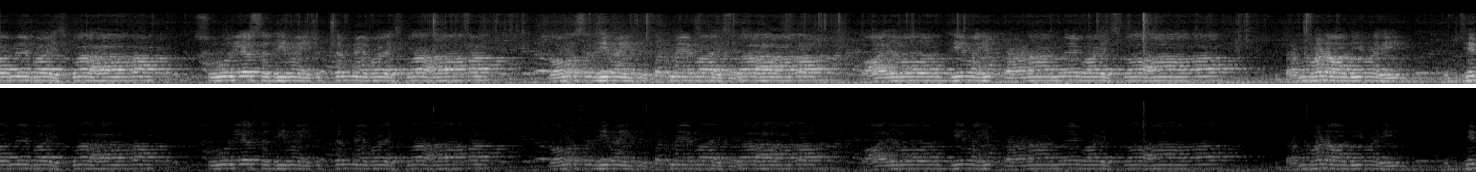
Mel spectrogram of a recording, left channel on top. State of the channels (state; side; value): quieter; right; 21.0 dB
